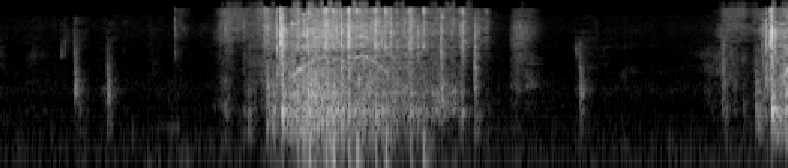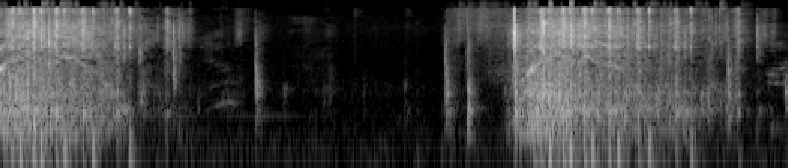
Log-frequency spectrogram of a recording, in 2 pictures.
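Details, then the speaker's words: Briggs & Stratton Hyper Tough mower with no choke (the handle acts as choke): three pull-starts, each a second of rapid chuffing that dies away. It cranks but won't start; the owner suspects it needs more gas. "So, let's see if I can give it a couple pulls, see if I can get it to start again. It sounds like it wants to start."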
